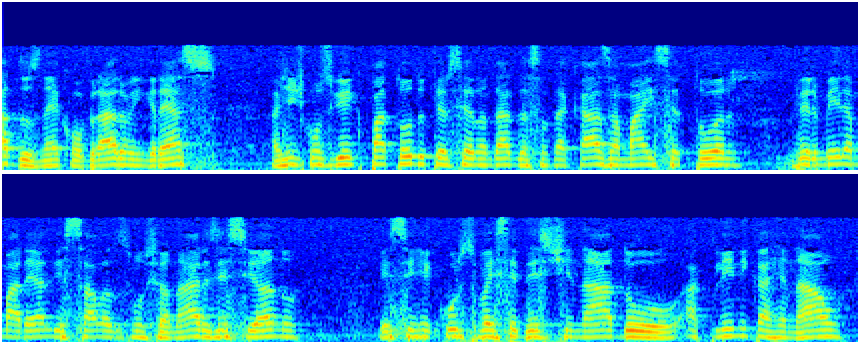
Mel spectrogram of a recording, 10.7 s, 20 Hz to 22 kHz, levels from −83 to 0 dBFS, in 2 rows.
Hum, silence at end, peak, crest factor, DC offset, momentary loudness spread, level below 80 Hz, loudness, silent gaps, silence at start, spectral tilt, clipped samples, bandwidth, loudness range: none; 0 s; -12 dBFS; 18 dB; under 0.1%; 6 LU; -48 dBFS; -29 LUFS; none; 0 s; -6 dB/octave; under 0.1%; 8 kHz; 2 LU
